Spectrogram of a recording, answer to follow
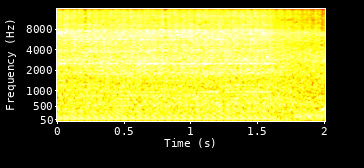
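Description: Zero-turn mower's 25 hp Kawasaki V-twin engine running steadily just after a cold start on a jump pack with full choke, then stopping about one and a half seconds in.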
